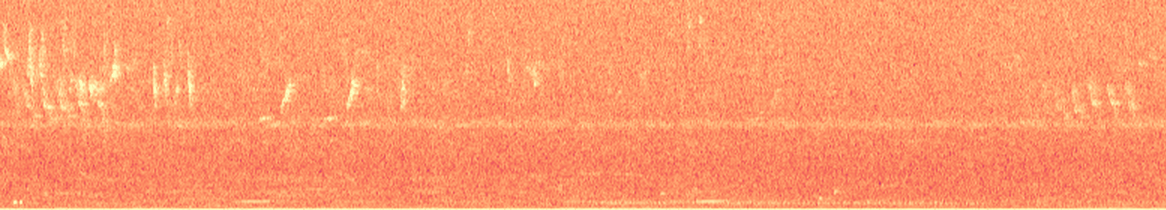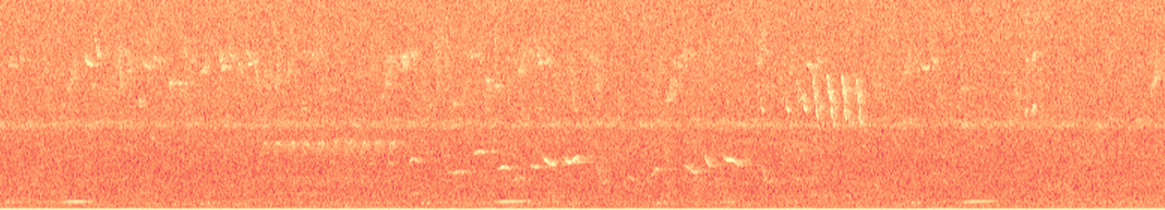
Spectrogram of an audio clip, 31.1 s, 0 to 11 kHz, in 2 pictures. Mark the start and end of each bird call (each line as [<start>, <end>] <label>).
[0.00, 2.79] Chestnut-capped Brushfinch (Arremon brunneinucha)
[0.00, 31.09] Andean Motmot (Momotus aequatorialis)
[13.89, 15.39] Slate-throated Redstart (Myioborus miniatus)
[18.89, 21.09] unidentified bird
[25.89, 27.19] Slate-throated Redstart (Myioborus miniatus)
